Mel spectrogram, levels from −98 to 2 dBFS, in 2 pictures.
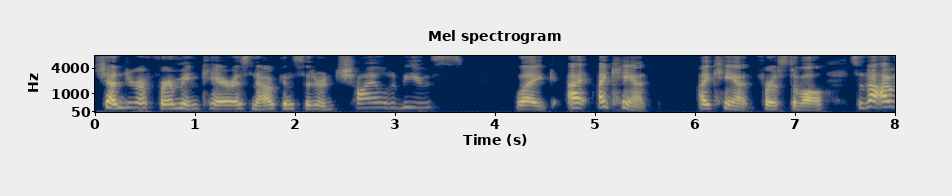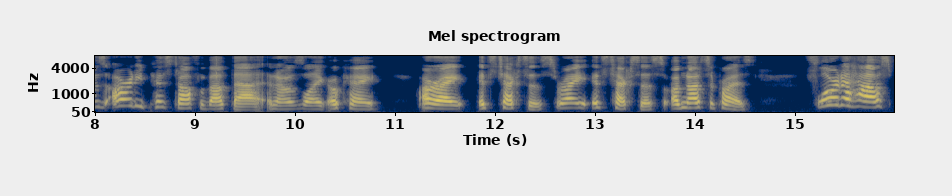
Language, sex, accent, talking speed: English, female, American, 160 wpm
